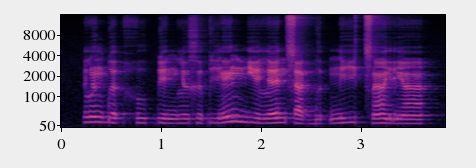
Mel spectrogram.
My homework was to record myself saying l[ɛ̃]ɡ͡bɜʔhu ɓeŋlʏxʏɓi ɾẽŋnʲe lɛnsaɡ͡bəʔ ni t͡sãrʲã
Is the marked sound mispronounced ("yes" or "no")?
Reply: yes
